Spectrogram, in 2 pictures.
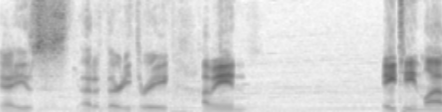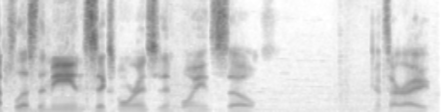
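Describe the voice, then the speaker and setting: A man's voice: deep voice, fairly even intonation, a little slow, pauses often, bright, forceful tone, soft background music. A man in his thirties streaming sim racing from home, rambling casually to viewers with dry sarcasm and lots of fillers.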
